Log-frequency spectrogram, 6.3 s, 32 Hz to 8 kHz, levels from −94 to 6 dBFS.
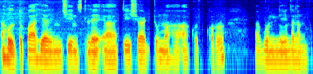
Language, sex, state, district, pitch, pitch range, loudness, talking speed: Mizo, male, Mizoram, Aizawl, 90 Hz, 90-95 Hz, -20 LUFS, 190 wpm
